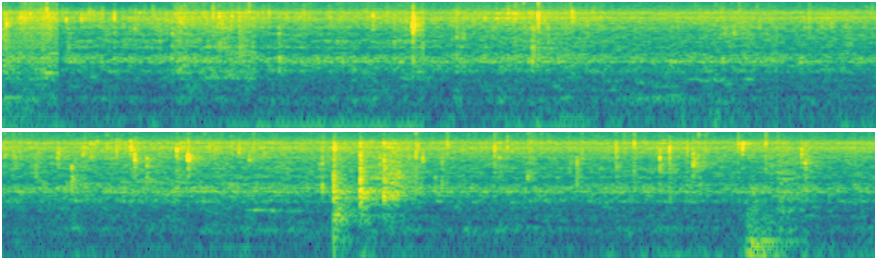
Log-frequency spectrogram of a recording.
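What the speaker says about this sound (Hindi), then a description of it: "अब हम इसमें पकोड़े डालने स्टार्ट करते हैं।" Egg, potato and onion pakoras frying in hot oil in a kadai over a medium-high flame: a steady, dense sizzle with fine crackling throughout, and a few sharper pops and splutters near the end.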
